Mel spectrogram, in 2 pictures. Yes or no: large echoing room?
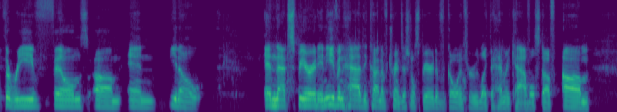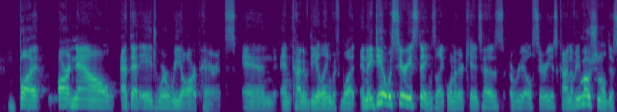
no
